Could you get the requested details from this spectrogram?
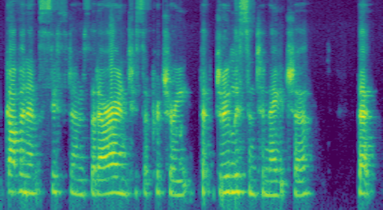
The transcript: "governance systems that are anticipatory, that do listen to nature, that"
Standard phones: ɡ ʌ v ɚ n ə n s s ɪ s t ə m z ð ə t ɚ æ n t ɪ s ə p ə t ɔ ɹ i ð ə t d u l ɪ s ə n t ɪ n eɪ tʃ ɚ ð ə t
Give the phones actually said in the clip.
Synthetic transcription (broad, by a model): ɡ ʌ v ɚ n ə n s s ɪ s t ə m z ð ə t ɚ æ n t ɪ s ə p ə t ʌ ɹ i ð ə t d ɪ l ɪ s ə n t ɪ n eɪ tʃ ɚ ð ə t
